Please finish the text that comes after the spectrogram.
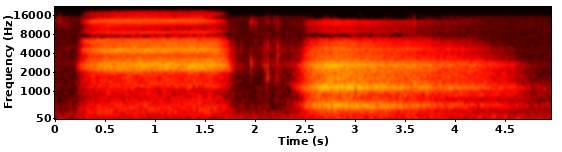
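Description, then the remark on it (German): A steady, deep breath drawn in through the nose with an airy, whistling edge, a brief pause with faint clicks, then a long, soft exhale out through the mouth that slowly fades. “Und du atmest durch die Nase ein und durch den Mund aus”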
